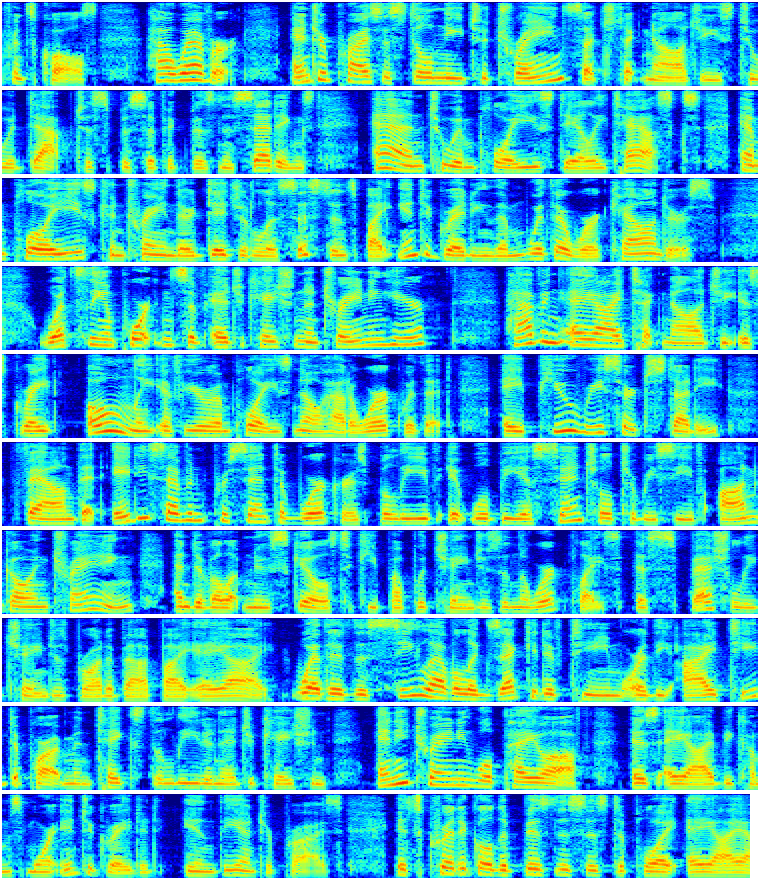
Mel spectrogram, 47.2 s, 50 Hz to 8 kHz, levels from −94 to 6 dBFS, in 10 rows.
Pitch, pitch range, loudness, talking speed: 155 Hz, 140-190 Hz, -19 LUFS, 160 wpm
